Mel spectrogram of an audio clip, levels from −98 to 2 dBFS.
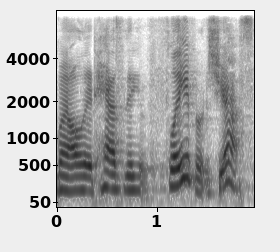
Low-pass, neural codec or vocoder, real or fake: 7.2 kHz; codec, 16 kHz in and 24 kHz out, 1.1 kbps, FireRedTTS-2 codec; fake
